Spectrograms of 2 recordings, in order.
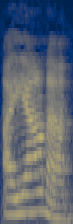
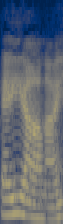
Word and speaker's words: Ayana: and it's the name Ayane or Ayane. You can pronounce it either with the I or the A sound at the beginning, so Ayane or Ayane, but it is spelled A-Y-A-N-A.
